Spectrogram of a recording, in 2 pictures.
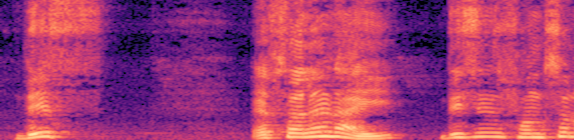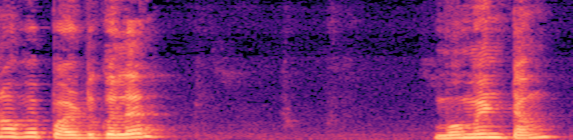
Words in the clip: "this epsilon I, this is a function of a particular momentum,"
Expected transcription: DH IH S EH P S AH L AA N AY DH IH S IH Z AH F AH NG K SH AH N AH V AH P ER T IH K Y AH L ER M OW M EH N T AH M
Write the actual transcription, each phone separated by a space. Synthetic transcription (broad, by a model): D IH S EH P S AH L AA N AY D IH S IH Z AH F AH NG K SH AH N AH P AH P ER T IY K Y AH L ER M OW M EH N T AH M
